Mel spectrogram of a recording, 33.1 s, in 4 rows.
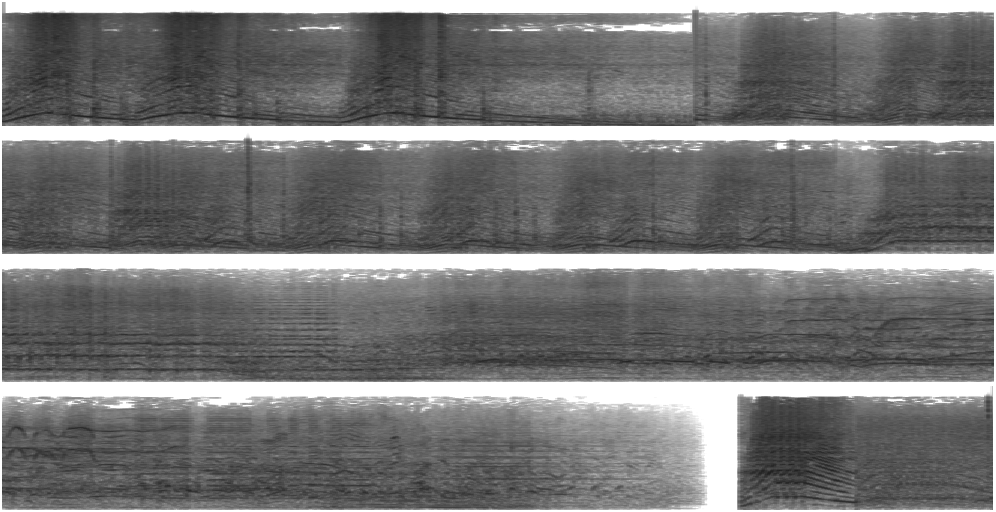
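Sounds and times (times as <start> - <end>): motorcycle engine revving: 0.0 - 18.9, 31.0 - 33.0.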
